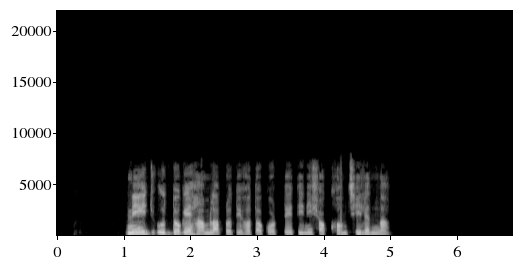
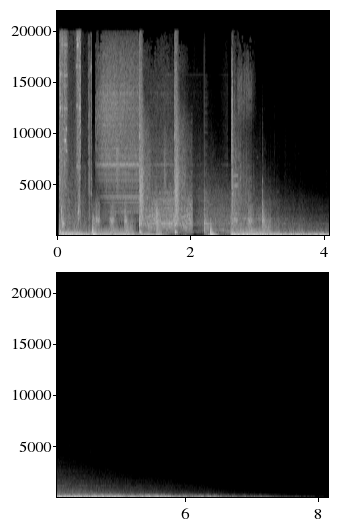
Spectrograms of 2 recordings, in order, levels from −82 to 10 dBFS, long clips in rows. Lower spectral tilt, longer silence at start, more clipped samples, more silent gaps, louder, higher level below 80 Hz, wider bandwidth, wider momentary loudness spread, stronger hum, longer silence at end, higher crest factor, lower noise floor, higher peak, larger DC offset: first, -6 dB/octave vs -4 dB/octave; first, 1.05 s vs 0 s; neither; first, 3.32-3.40 s vs none; about the same, -17 LUFS vs -19 LUFS; second, -60 dBFS vs -22 dBFS; second, 7.8 kHz vs over 20 kHz; second, 10 LU vs 16 LU; neither; first, 1.85 s vs 1.65 s; about the same, 18 dB vs 18 dB; first, -85 dBFS vs -69 dBFS; about the same, -2 dBFS vs -2 dBFS; neither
